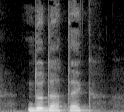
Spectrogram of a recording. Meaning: 1. appendix (of a book) 2. amendment (correction or addition to a law)
- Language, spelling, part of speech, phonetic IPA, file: Czech, dodatek, noun, [ˈdodatɛk], Cs-dodatek.ogg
